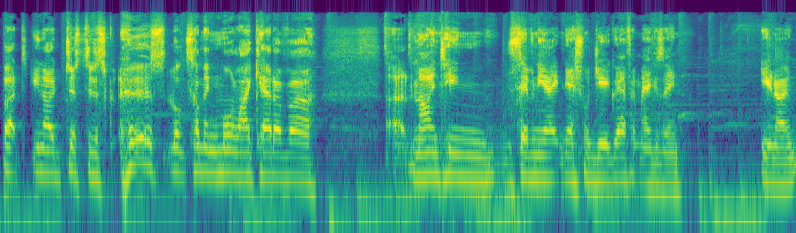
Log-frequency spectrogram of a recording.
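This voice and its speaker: A man with a New Zealand accent doing rambling, deadpan comic banter as a casual radio host. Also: fairly high pitch, moderate pace, faint music behind.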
